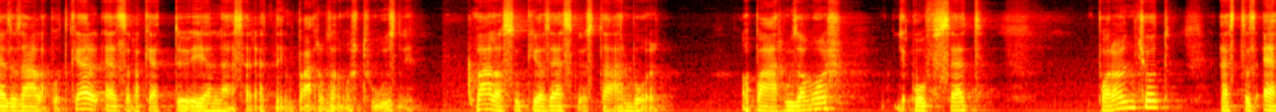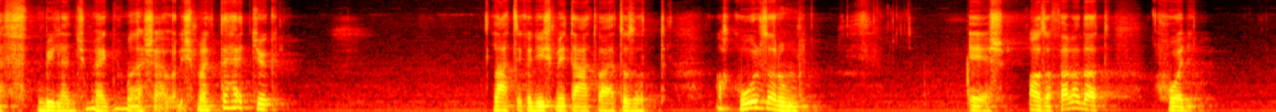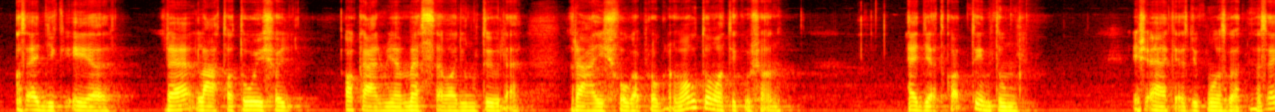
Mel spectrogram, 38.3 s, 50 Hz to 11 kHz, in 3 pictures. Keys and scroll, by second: 13.7 e.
